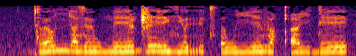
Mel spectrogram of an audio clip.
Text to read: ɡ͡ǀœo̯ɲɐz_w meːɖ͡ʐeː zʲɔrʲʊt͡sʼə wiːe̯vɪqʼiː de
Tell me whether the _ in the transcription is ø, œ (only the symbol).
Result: ø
